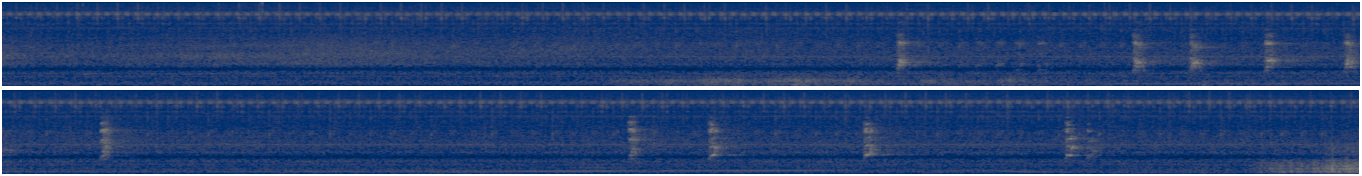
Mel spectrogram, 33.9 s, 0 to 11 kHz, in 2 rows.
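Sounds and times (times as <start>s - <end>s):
dog barking: 11.2s - 11.6s, 12.2s - 13.2s, 14.1s - 15.2s, 15.8s - 16.2s, 16.8s - 17.2s, 18.2s - 18.5s, 24.8s - 25.1s, 25.8s - 26.2s, 27.7s - 28.2s, 30.2s - 30.8s.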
